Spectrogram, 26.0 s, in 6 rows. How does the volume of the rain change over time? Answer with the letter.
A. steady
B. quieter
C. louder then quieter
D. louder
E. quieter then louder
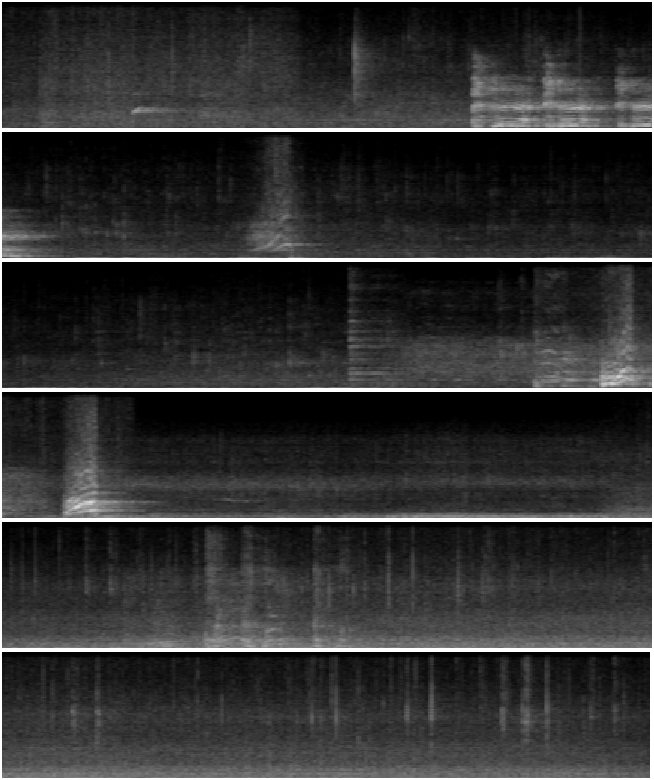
E.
